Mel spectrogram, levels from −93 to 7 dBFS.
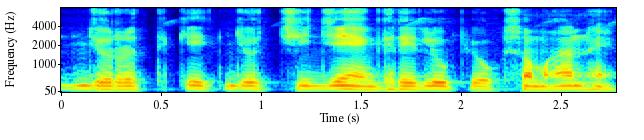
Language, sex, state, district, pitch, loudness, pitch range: Chhattisgarhi, male, Chhattisgarh, Rajnandgaon, 120 Hz, -21 LUFS, 115-120 Hz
